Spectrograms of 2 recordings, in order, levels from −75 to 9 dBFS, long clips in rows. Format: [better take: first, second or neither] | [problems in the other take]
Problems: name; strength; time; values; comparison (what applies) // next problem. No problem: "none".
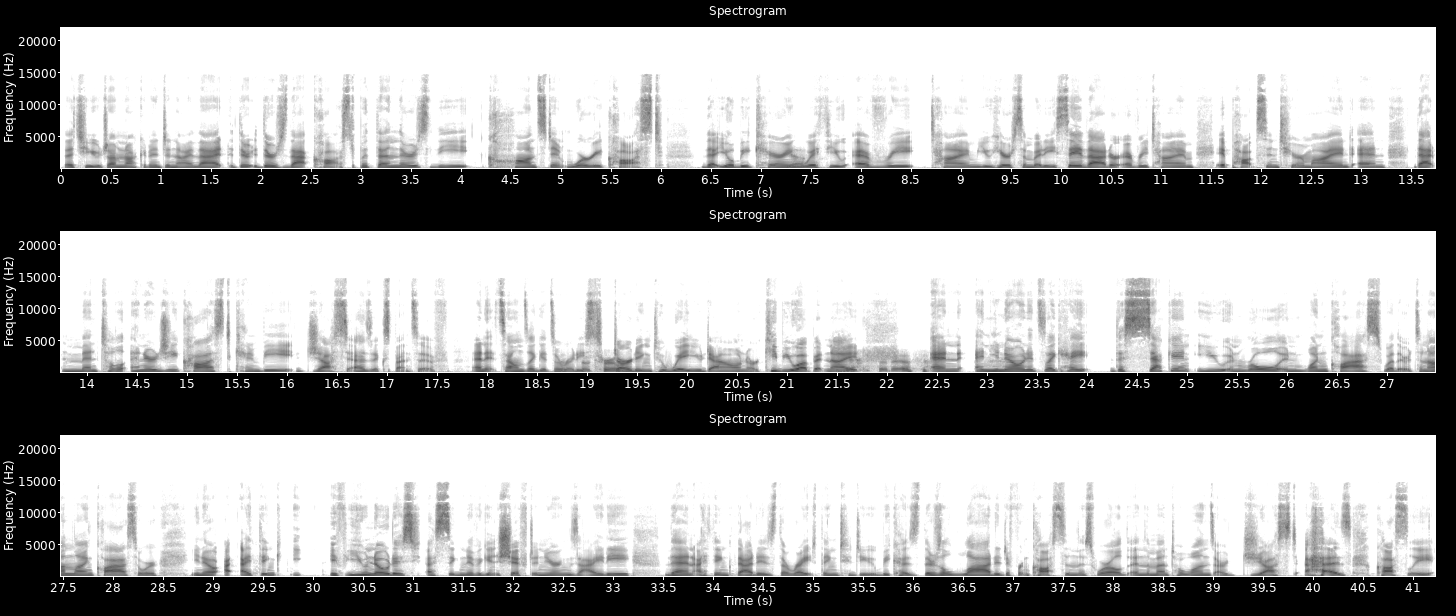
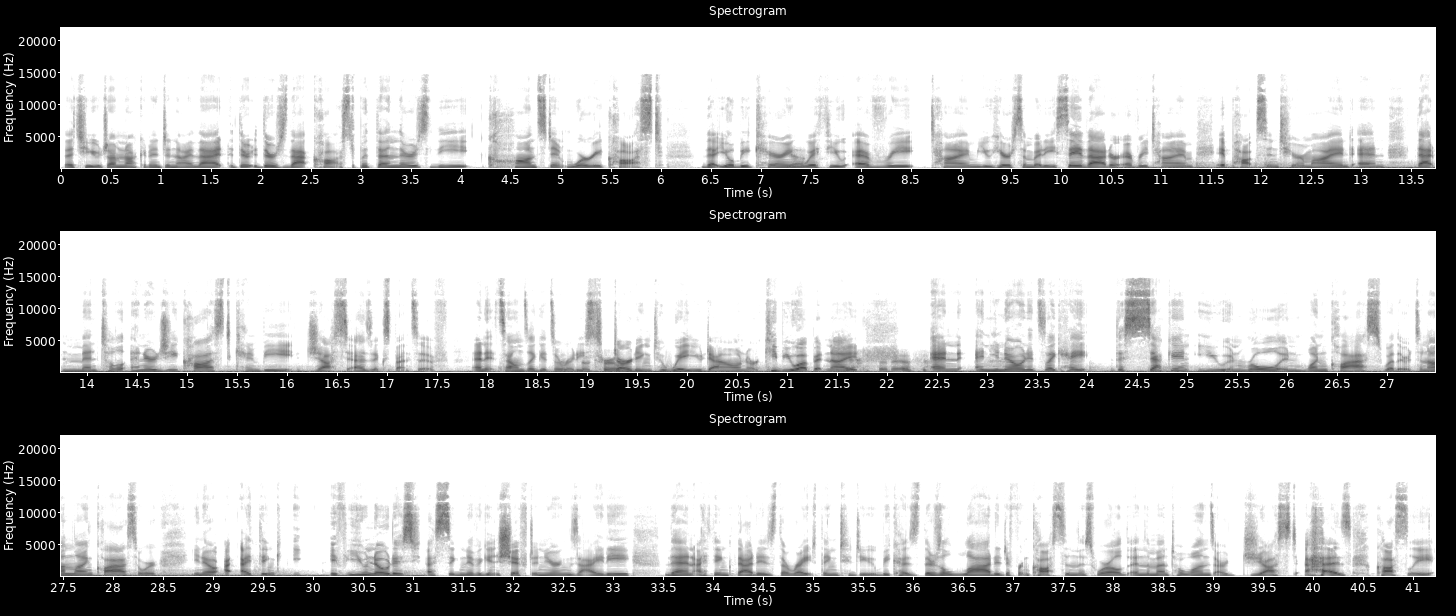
first | low rumble; faint; from 10 to 31 s; 20 dB below the speech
